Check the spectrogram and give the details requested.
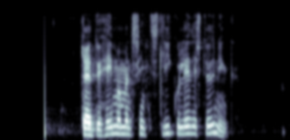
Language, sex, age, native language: Icelandic, male, 20-29, Icelandic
